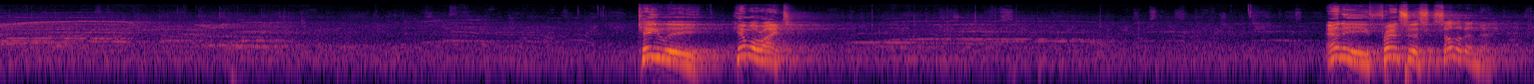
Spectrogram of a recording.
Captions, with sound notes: (students cheering) Kailee Himelright. (students cheering) Annie Francis Sullivan.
